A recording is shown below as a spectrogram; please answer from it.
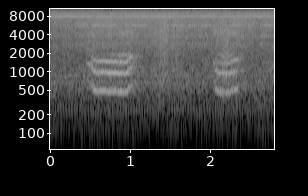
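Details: Cat in heat, indoors with a deaf ferret nearby, giving two drawn-out, harmonic, slightly wavering calls: a half-second yowl, a pause of about a second, then a shorter, fainter one, over a quiet background hiss.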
